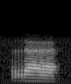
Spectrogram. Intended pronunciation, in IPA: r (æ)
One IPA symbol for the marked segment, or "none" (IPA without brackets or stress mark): æ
